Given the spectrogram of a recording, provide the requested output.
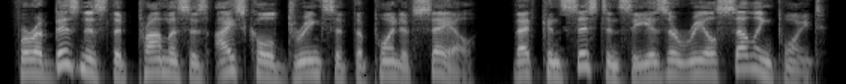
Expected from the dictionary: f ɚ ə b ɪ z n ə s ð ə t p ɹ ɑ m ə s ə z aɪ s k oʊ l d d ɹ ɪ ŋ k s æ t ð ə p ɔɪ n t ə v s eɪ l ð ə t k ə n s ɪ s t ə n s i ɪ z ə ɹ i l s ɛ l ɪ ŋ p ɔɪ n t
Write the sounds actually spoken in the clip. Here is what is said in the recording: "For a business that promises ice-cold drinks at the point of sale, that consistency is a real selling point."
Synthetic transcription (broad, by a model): f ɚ ə b ɪ z n ə s ð ə t p ɹ ɑ m ə s ə z aɪ s k oʊ l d d ɹ ɪ ŋ k s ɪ t ð ə p ɔɪ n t ə v s eɪ l ð ə t k ə n s ɪ s t ə n s i ɪ z ə ɹ i l s ɛ l ɪ ŋ p ɔɪ n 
